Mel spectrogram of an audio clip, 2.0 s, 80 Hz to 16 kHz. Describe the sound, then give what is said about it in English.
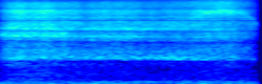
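A deep breath in, taken as a slow relaxation exercise: a long, even, airy hiss that holds steady throughout with no talk. “I've just been trying to relax my body. Yeah. And breathe in for 4”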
